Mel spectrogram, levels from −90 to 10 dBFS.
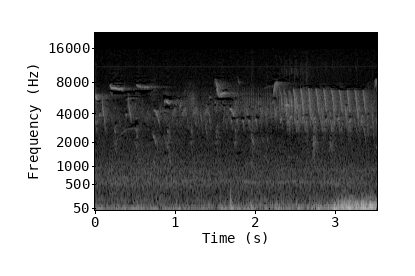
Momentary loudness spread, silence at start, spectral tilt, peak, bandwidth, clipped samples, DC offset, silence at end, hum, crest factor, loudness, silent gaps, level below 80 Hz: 12 LU; 0 s; -3 dB/octave; -16 dBFS; 16 kHz; under 0.1%; under 0.1%; 0 s; none; 20 dB; -38 LUFS; none; -36 dBFS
